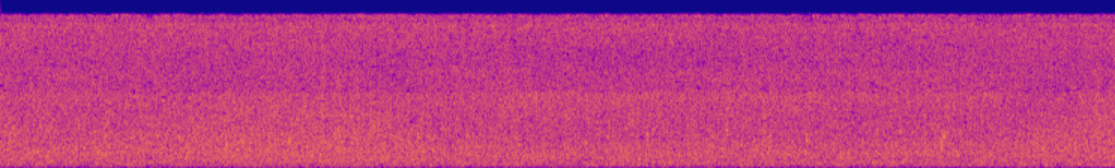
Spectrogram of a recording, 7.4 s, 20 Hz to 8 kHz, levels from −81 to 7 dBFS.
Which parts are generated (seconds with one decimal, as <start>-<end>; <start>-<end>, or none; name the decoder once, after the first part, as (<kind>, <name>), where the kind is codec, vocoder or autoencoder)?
none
